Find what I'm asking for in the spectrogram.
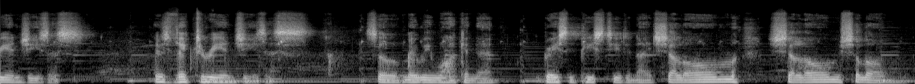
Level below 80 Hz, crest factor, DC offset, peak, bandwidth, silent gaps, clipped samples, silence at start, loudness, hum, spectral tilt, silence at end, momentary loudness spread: -54 dBFS; 18 dB; under 0.1%; 0 dBFS; 14 kHz; none; under 0.1%; 0 s; -17 LUFS; none; -4 dB/octave; 0 s; 14 LU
